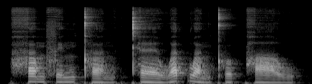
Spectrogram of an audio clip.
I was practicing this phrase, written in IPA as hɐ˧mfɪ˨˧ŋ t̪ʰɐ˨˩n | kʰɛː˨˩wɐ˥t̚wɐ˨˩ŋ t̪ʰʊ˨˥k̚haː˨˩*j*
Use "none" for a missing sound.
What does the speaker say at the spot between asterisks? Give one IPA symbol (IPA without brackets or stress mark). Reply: w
